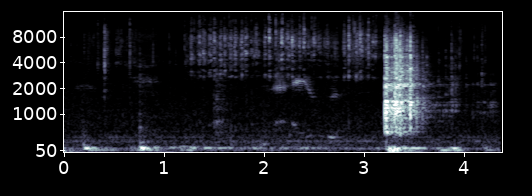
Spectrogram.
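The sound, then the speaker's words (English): Dice rolled for an athletics check tumble and clatter across a hard surface: scattered light clicks and rattles build to a louder, rough burst of clattering before settling, with a low murmur underneath. “I've been very nice about dice rolls so far.”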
